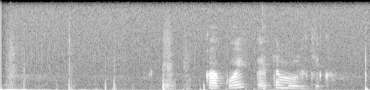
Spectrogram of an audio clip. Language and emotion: Russian, neutral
